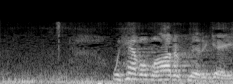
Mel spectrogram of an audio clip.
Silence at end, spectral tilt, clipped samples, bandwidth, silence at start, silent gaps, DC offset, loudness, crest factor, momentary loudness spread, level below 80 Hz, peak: 0 s; -7 dB/octave; under 0.1%; 7.6 kHz; 0 s; none; under 0.1%; -14 LUFS; 14 dB; 14 LU; -26 dBFS; 0 dBFS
